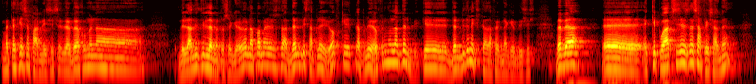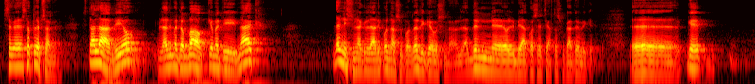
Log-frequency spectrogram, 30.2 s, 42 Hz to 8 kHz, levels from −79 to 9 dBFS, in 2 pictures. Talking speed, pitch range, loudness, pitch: 140 wpm, 95-140 Hz, -23 LUFS, 115 Hz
